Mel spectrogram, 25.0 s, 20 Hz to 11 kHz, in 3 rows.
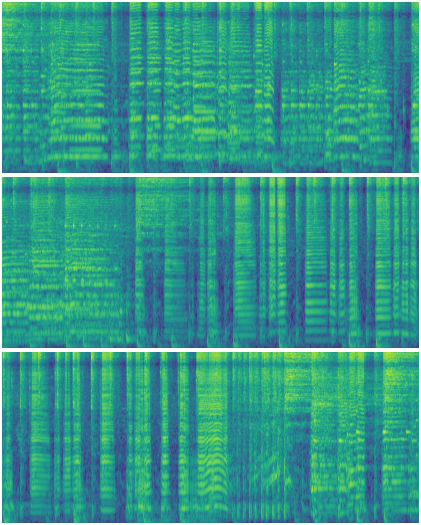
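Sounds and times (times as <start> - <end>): sliding bending horn notes: 0.0 - 12.6
brass band playing: 0.0 - 25.0
drums: 0.0 - 25.0.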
